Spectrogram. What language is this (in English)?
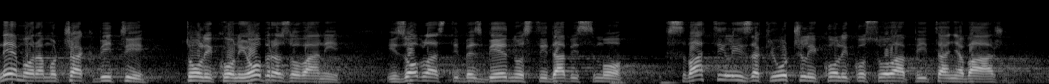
Serbian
